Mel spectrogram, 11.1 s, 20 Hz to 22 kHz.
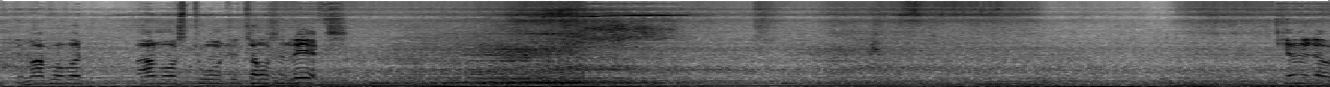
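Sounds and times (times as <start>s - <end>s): car engine and tyres rumbling: 0.0s - 11.0s
rushing swell: 2.2s - 8.6s.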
